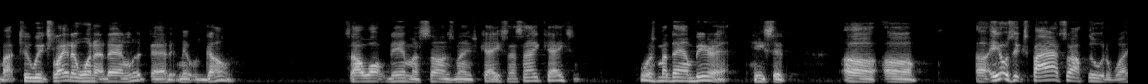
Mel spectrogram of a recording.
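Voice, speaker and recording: Long, frequent pauses in a man's fairly high voice, its pitch swinging very widely. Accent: strong Southern US. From rural Georgia, US South. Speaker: storyteller, pharmaceutical sales rep. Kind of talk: casual storytelling.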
